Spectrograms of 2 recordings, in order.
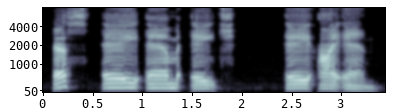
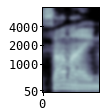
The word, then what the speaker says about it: Samhain: no it says samhain they like entirely ignore the m and the h and i think the a so basically you could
